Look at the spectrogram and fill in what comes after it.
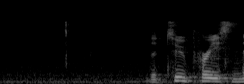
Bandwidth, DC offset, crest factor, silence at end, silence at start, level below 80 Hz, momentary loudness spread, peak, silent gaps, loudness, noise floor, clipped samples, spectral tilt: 8 kHz; under 0.1%; 20 dB; 0 s; 0.05 s; -68 dBFS; 20 LU; -22 dBFS; none; -38 LUFS; -61 dBFS; under 0.1%; -5 dB/octave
